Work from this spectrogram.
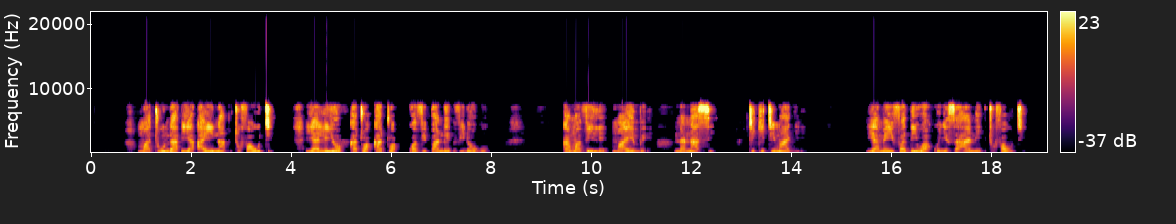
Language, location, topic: Swahili, Mombasa, government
